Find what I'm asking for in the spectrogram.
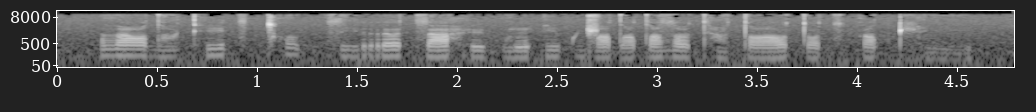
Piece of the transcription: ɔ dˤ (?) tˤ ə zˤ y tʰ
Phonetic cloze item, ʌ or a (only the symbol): a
